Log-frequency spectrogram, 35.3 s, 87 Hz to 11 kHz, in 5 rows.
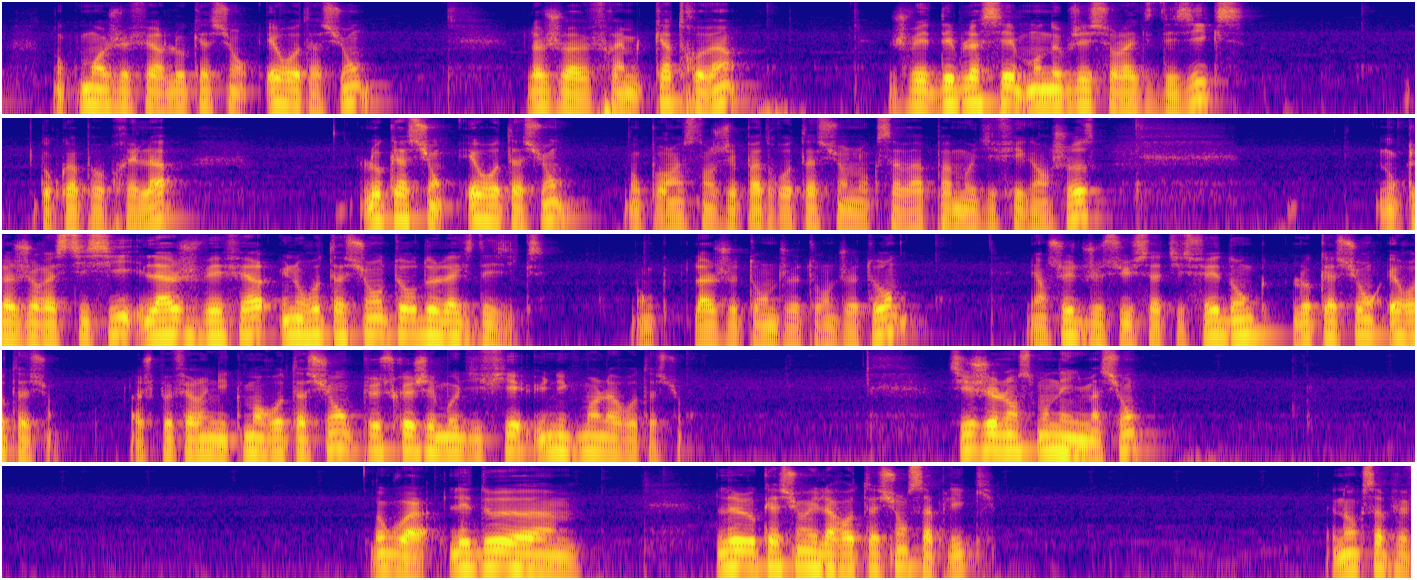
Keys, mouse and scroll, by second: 3.5 click, 4.1-4.8 scroll down 6, 4.8 middle click, 5.1-5.7 scroll up 3, 5.7 click, 7.3-7.7 scroll down 3, 14.0 click, 14.5 scroll down 1, 14.7-16.6 middle drag, 16.6 click, 19.4 i, 26.0 click, 26.5 space, 27.7-30.3 middle drag, 30.3 space, 31.2-32.6 drag, 32.6 space, 32.9-35.3 middle drag.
